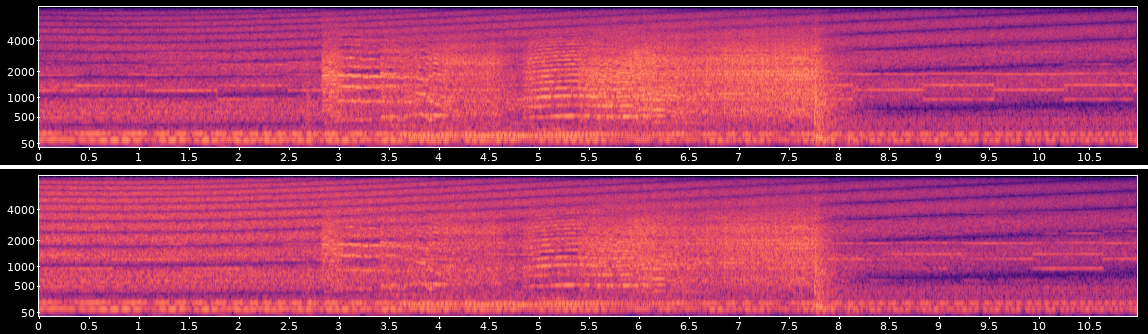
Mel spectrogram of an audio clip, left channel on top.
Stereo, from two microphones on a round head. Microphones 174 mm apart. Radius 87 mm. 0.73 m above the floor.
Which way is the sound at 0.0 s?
65° right (ahead or behind).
